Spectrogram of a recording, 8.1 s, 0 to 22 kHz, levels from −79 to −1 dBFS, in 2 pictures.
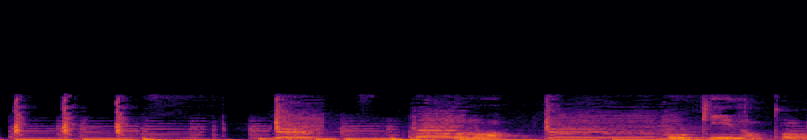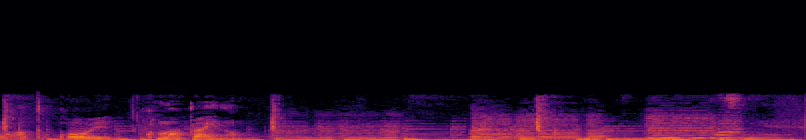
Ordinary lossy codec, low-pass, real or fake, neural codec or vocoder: AAC, 48 kbps; 7.2 kHz; fake; vocoder, 44.1 kHz, 128 mel bands every 256 samples, BigVGAN v2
